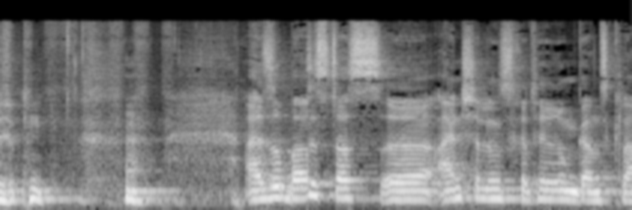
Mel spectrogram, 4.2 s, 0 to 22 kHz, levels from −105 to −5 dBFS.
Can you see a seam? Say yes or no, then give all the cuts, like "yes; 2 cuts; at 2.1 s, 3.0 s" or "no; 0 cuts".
yes; 1 cut; at 2.1 s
